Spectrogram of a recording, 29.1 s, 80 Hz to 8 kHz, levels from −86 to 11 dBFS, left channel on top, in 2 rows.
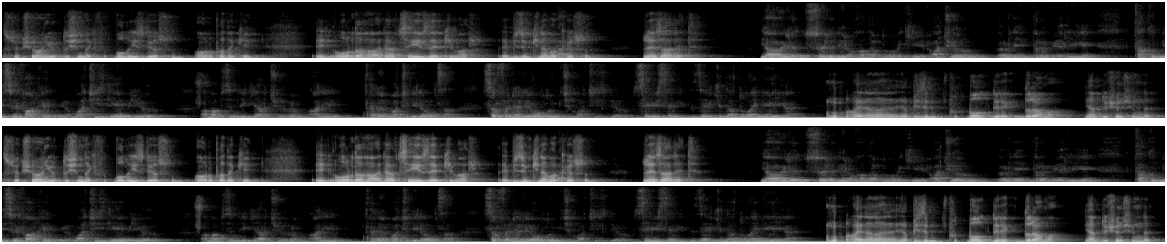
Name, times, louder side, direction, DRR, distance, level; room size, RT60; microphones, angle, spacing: voice 1, 0.0-5.9 6.2-7.4 8.0-8.7 24.8-27.7 28.1-28.9, right 3 dB, 30° right, 9 dB, 0.3 m, -25 dB
voice 2, 9.5-16.5 17.0-20.2 20.6-24.5, equal, 45° left, -5 dB, 2.5 m, -37 dB
sound 1, 17.6-21.5 21.9-26.5, left 2 dB, 20° left, 1.8 m, -27 dB
14.0 x 10.5 x 2.8 m, 0.86 s
head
